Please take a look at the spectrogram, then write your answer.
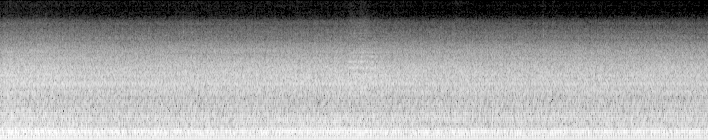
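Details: Generator set (diesel) after a manual start: a steady, even drone with a constant low throb and no surging or misses. It holds speed cleanly, normal running, following earlier battery checks and a low oil pressure shutdown alarm.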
